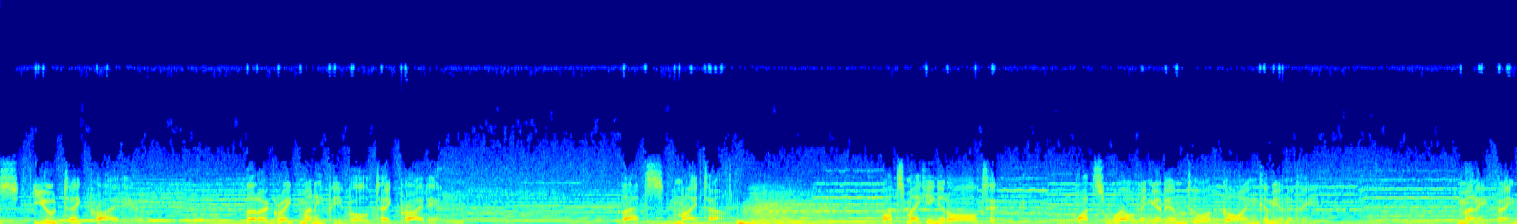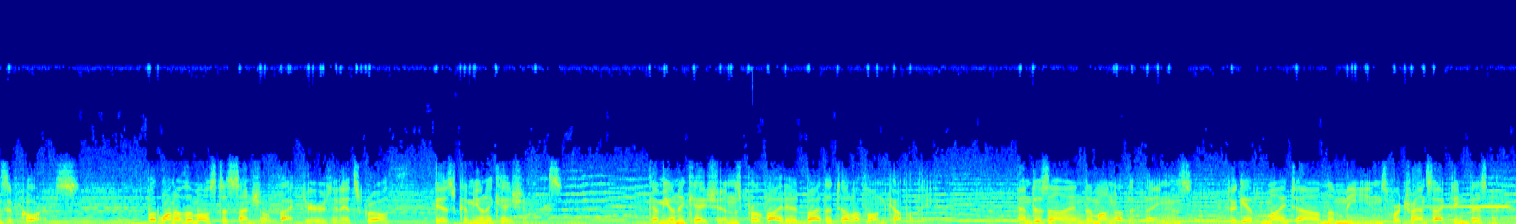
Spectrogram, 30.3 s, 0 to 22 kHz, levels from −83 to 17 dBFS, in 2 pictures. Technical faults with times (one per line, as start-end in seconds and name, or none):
29.08-30.34 loudspeaker feedback squeal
